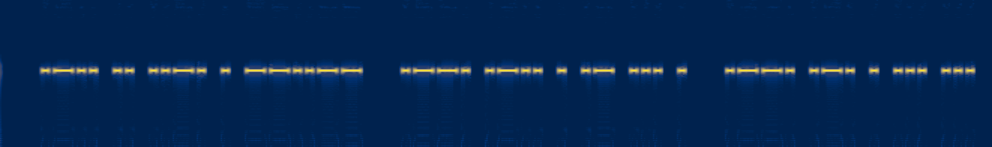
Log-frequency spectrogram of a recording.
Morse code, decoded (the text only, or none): LIFE, PLEASE PRESS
